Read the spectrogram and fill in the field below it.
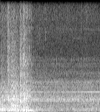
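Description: A scraper scrapes across batter.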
